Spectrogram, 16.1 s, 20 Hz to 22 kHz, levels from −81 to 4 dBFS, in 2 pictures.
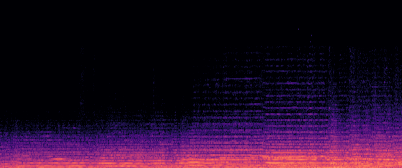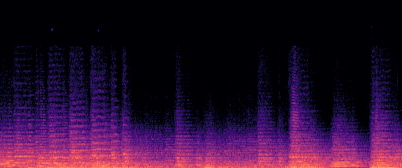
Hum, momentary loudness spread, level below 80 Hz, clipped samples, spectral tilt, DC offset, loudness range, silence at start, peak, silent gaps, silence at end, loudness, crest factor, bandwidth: none; 9 LU; -40 dBFS; under 0.1%; -7 dB/octave; under 0.1%; 5 LU; 0 s; -6 dBFS; none; 0 s; -22 LUFS; 16 dB; 12 kHz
